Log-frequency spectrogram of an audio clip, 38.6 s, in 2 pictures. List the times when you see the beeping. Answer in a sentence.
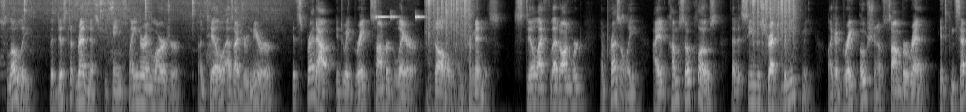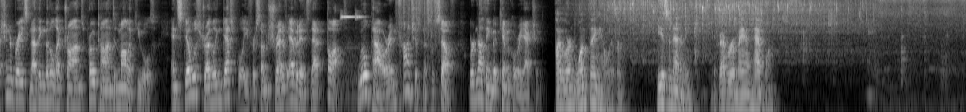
The beeping can be heard from 7.5 to 8.4 s and from 26.1 to 26.7 s.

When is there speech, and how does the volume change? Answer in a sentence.
The speech can be heard from 0.0 to 31.8 s, at a steady volume; and briefly from 32.5 to 35.0 s.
